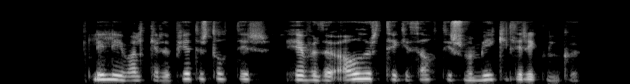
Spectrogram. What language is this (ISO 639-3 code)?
isl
